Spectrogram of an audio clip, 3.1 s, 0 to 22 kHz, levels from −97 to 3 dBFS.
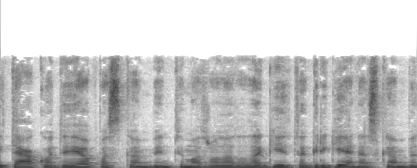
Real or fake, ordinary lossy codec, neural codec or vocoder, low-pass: real; MP3, 96 kbps; none; 14.4 kHz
